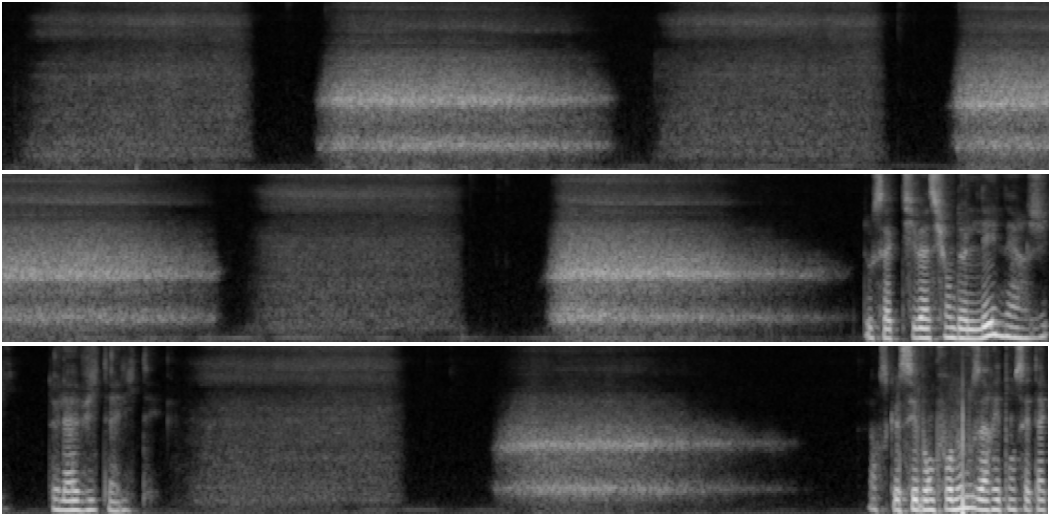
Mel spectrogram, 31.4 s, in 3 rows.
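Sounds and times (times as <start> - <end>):
slow deep breathing in an energy-activation breathing exercise: 0.2 - 19.0, 22.7 - 29.0
speech: 19.1 - 22.5, 29.7 - 31.3.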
